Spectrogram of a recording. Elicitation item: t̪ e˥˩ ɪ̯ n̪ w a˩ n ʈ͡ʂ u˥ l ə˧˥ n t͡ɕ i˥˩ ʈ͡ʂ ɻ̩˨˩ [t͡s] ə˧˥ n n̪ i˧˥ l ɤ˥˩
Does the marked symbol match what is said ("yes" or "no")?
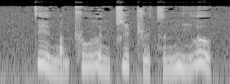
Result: yes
